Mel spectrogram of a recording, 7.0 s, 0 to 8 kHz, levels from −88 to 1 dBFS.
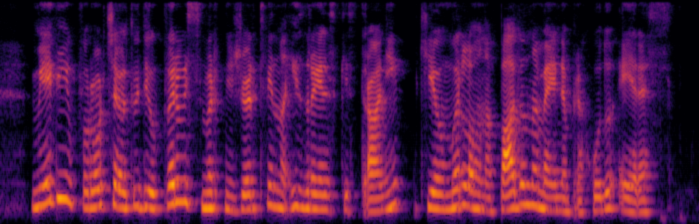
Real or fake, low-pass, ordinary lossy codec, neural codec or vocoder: fake; none; none; codec, 16 kHz, 6 kbps, DAC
